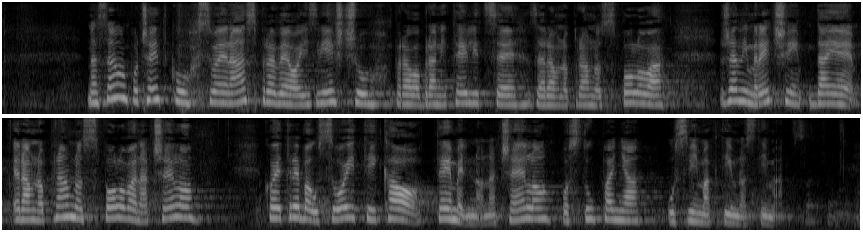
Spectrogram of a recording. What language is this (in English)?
Croatian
